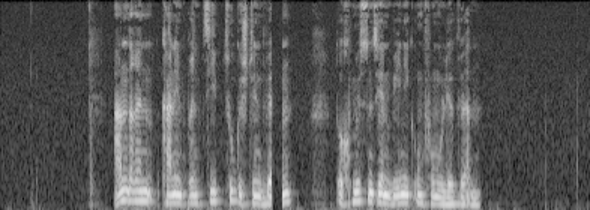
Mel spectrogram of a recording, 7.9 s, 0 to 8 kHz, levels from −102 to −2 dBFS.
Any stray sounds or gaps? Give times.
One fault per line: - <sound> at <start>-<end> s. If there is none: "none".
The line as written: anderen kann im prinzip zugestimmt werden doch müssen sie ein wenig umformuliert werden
- dropout at 3.6-3.8 s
